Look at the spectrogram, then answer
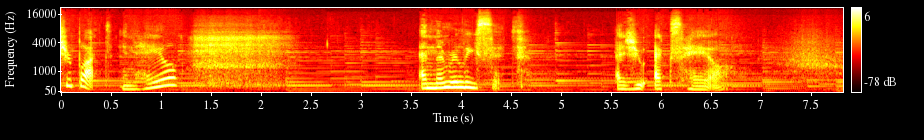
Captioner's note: inhales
